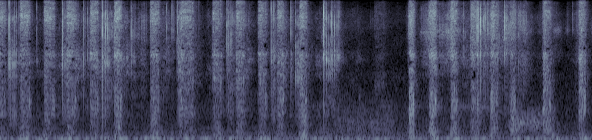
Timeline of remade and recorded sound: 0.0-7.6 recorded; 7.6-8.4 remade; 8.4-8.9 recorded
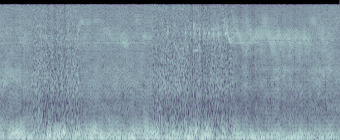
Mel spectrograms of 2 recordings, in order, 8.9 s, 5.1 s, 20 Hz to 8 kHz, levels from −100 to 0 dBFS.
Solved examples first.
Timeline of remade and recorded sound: 0.0-0.5 remade; 0.5-1.2 recorded; 1.2-2.3 remade; 2.3-3.5 recorded; 3.5-5.1 remade

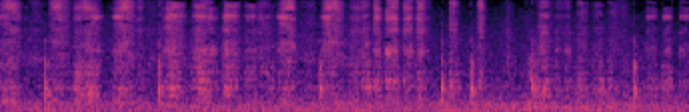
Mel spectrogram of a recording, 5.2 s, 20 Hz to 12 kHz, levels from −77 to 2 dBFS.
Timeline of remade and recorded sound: 0.0-0.5 remade; 0.5-3.6 recorded; 3.6-4.1 remade; 4.1-4.7 recorded; 4.7-5.2 remade

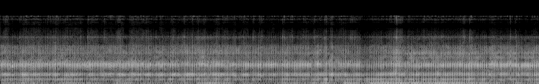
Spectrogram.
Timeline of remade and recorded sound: 0.0-5.4 remade

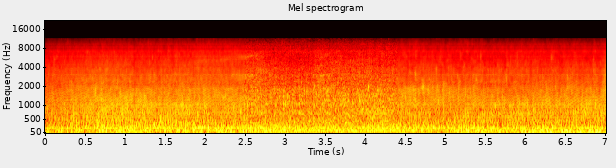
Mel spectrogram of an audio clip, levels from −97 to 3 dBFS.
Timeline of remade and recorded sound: 0.0-2.5 remade; 2.5-4.4 recorded; 4.4-7.0 remade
